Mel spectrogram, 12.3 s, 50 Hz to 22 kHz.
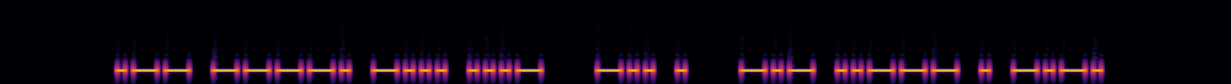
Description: Morse code, heard as a keyed tone, about 15 wpm, 700 Hz. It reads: W9BV DE K2EC
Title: USA Callsign DE Callsign - 4 Characters - 15wpm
